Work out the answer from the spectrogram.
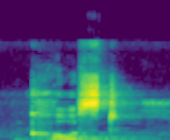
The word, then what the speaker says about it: ghost: Ghost, school, honest, what and when. These are words in which we are not pronouncing H.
